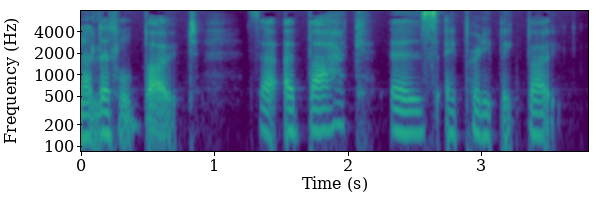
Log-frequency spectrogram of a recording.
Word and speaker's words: barque: Some of today's symbols are that of the church as a boat, known as the bark of Peter. And if you don't know what a bark is, it's spelt B-A-R-Q-U-E.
